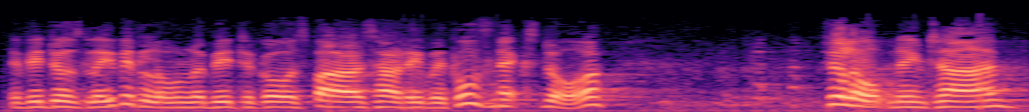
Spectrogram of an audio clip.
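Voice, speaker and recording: A woman playing an exasperated middle-aged mother in a 1970s radio sitcom, brisk and scolding. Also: lowish voice, lightly acted. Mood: dismissive. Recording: echoey, hissy radio recording with audience. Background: studio audience.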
